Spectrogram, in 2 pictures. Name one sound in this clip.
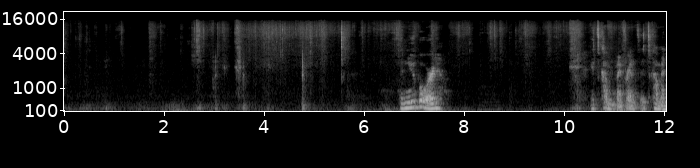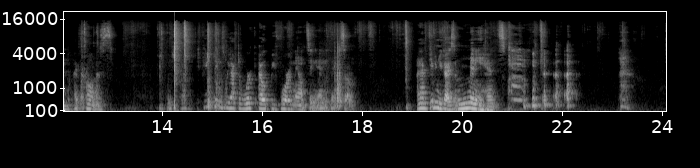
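Stiff burlap rustles and crinkles as hands scrunch it.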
